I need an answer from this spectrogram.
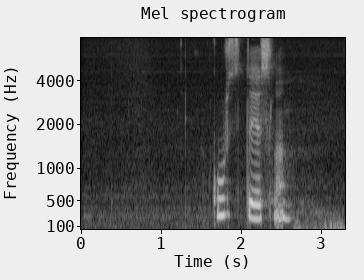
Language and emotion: Russian, neutral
